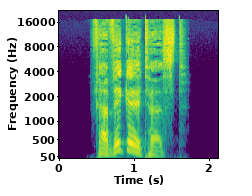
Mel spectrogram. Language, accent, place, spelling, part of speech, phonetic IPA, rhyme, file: German, Germany, Berlin, verwickeltest, verb, [fɛɐ̯ˈvɪkl̩təst], -ɪkl̩təst, De-verwickeltest.ogg
- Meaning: inflection of verwickeln: 1. second-person singular preterite 2. second-person singular subjunctive II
